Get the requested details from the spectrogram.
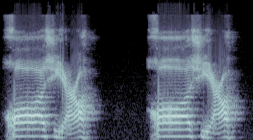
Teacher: خا کیونکہ حروف مستعلیہ میں سے ہے تو یہ فل موت پڑھا جائے گا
